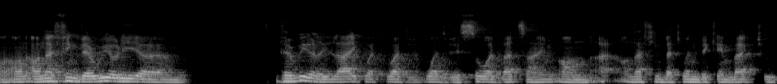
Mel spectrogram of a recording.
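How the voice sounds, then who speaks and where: Dark and mellow in tone, a man speaks with a French accent at a medium pitch and a moderate pace. His voice is somewhat breathy, with fairly even intonation. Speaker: entrepreneur. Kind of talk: panel interview. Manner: halting, many fillers.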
